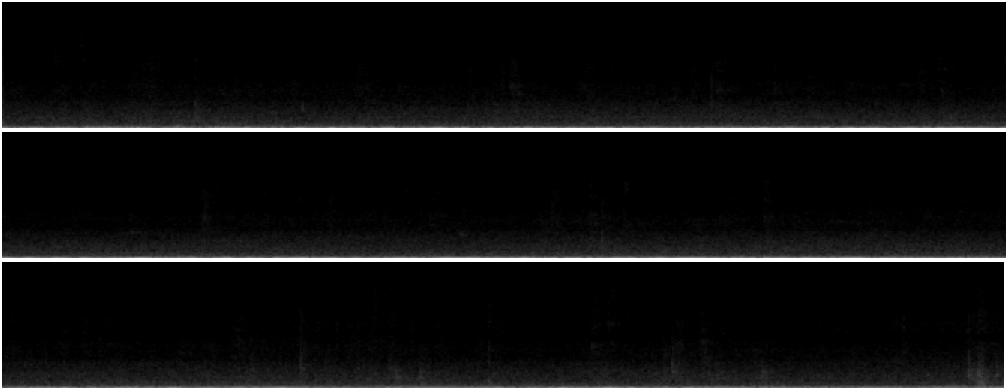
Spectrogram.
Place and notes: Hoek van Holland, Netherlands - Gulls, ambience, distant music
Gulls, ambience, distant music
